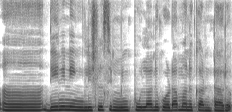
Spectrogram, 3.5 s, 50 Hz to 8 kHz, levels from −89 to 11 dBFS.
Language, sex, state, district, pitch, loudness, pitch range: Telugu, female, Andhra Pradesh, Krishna, 210 Hz, -10 LUFS, 210-220 Hz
